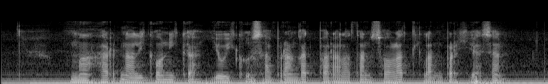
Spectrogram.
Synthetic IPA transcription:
maɦarnalikonikahjoikʰusapəɾʔaŋkat̪̚paɾʔa̰lat̪ansolat̪la̰npərhiasan

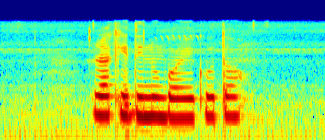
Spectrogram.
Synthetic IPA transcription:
ɾakʰid̪inubʱʌekot̪ʌ

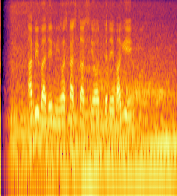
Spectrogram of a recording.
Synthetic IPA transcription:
ʔabibademiɔskast̪asiɔnɡədebaɡi

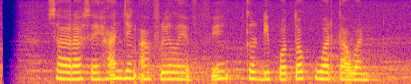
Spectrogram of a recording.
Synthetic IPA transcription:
saɾasɛɦand͡ʒɨŋʔafɾilɛfinkɨrdipɔt̪ɔkuwart̪awan

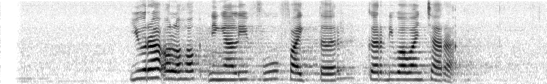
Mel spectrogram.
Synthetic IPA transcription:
juɾaʔɔlɔɦɔkniŋalifufaik̚t̪ərkɨrdiwawaɲt͡ʃaɾa̰

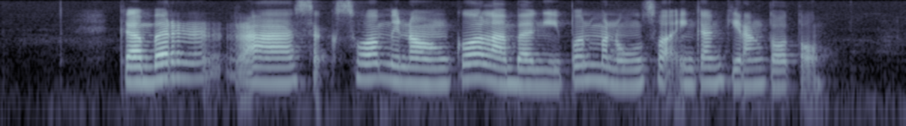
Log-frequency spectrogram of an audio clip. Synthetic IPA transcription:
ɡ̥a̤mbarrasə̰ksɔminɔŋkɔlambaŋipʊnmənuŋsɔ̰ʔḭŋkaŋkiɾaŋt̪ɔt̪ɔ̰

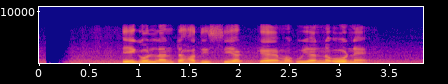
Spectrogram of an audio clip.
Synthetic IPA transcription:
eːɡolːanʈəɦad̪isjejakːæːməʔujanːəʔoːnɛ̰ː

